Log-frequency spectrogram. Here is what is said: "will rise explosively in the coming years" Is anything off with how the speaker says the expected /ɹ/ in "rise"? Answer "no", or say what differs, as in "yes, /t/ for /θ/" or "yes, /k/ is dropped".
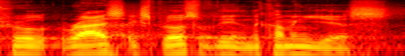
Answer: no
